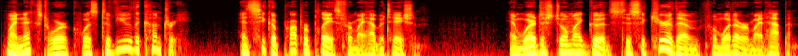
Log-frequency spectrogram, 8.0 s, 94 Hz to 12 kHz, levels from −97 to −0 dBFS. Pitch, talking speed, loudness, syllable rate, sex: 110 Hz, 220 wpm, -19 LUFS, 6.2 syllables/s, male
